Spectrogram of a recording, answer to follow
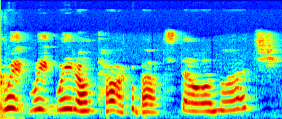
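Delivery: hushed, stammering unease; nervous servant on a forbidden topic; evasive timid cook. Acted. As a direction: softly dodge the subject, voice rising. Cook evades question about Stella.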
